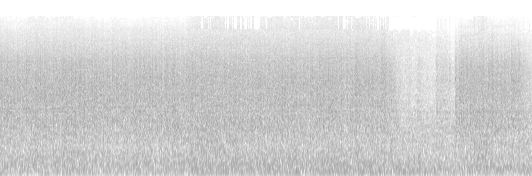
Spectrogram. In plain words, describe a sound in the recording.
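A racing car engine roars at high speed, steady and loud.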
